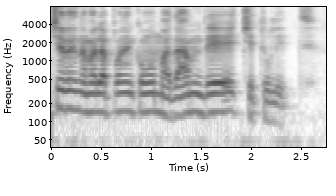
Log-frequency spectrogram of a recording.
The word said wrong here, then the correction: Châtelet: Ok. – Chatelet.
